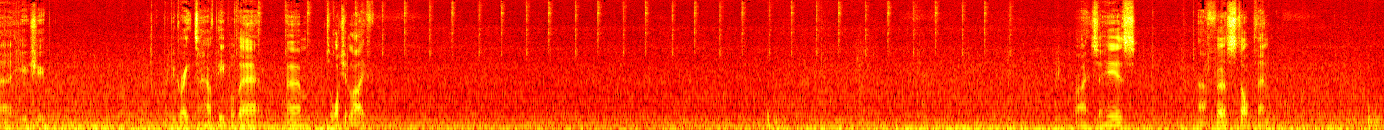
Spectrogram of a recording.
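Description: A bus engine hums low and steady as it drives.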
